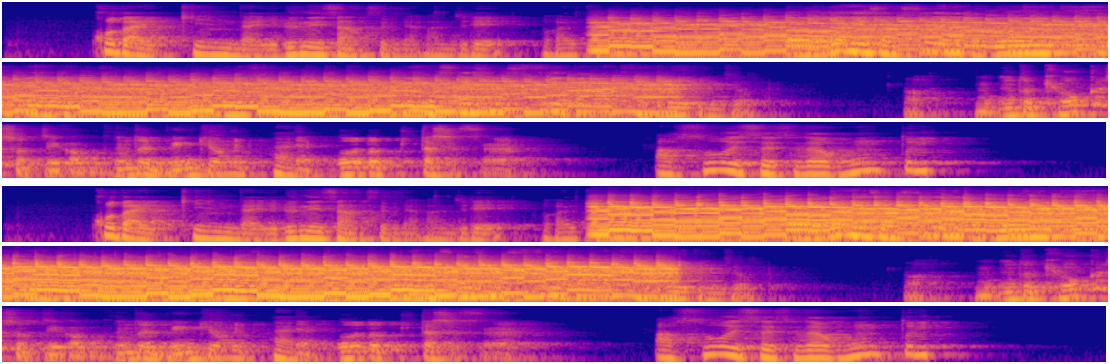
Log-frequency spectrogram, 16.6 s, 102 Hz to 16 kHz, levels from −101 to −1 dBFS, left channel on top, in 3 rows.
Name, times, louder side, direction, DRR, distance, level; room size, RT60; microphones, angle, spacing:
voice 1, 0.5-2.9 4.0-7.0 7.3-9.3 12.4-12.5 14.3-15.7, equal, 5° right, 5 dB, 0.8 m, -29 dB
sound 1, 2.9-8.9, right 7 dB, 55° right, 0.6 m, -18 dB
voice 2, 3.9-4.3 10.0-13.7, equal, 30° left, 4 dB, 1.9 m, -31 dB
21.5 x 11.0 x 4.4 m, 0.63 s
head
